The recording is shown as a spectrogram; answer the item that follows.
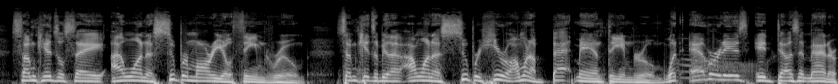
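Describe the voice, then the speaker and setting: A man with an American accent talks at a fairly quick pace with hardly any pauses, his fairly high pitch swinging very widely while his loudness stays very even. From Minnesota. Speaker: radio host. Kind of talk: casual chat.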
